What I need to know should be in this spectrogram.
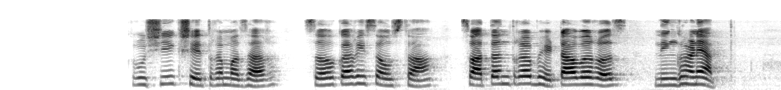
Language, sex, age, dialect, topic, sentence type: Marathi, female, 31-35, Northern Konkan, agriculture, statement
